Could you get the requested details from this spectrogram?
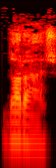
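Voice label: "darazs", Hungarian pronunciation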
